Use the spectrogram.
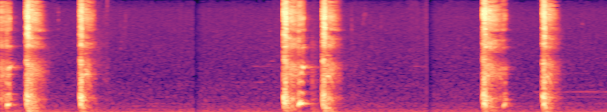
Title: still me coughing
